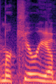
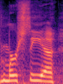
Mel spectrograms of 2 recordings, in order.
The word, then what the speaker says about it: Murcia: The regional newspaper Opinión de Mercuria, I keep pronouncing that Mercuria, but I'm pretty sure it's Murcia, reported at the time.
